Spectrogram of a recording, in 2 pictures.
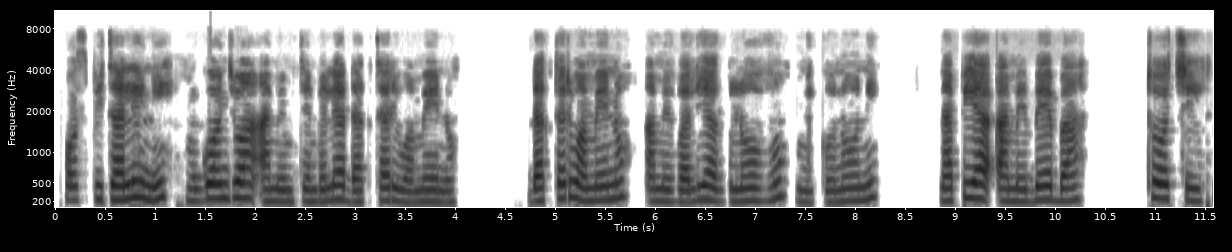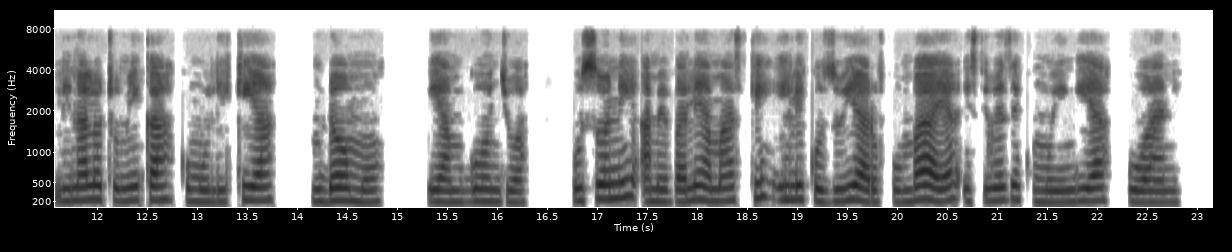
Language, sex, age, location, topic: Swahili, female, 25-35, Kisumu, health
